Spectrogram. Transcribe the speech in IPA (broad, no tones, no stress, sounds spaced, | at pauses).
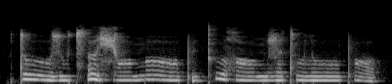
t oː z u t͡sʼ ʌ ɕ ɔː ŋ ɔː pʼ ɨ kʰ u χ ɔː ŋ ɮ ʌ tʰ o l oː pʰ ɔ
